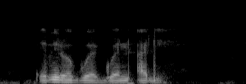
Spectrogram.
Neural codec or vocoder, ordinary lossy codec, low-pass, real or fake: codec, 24 kHz, 0.9 kbps, WavTokenizer, medium speech release version 1; Opus, 32 kbps; 5.4 kHz; fake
